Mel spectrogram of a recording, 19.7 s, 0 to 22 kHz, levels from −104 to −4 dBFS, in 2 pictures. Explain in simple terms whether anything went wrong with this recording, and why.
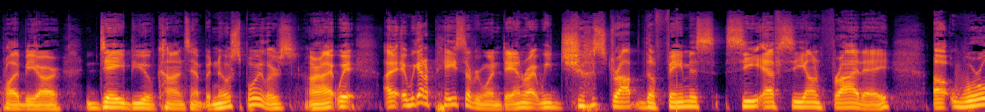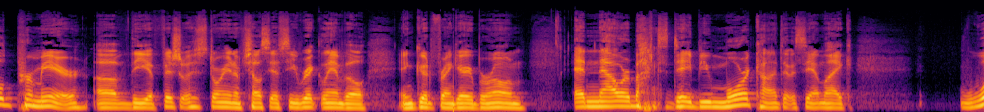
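Yes, two small things went wrong in this speech. At 6.76 seconds the sound jumps ahead by a tiny sliver. At 14.38 seconds it happens again, with a bigger jump, about three times as long, a few hundredths of a second. The likely cause is a dropped buffer (overrun). The recording program fell behind, and a chunk of sound was overwritten before it was saved. The audio on either side was then stitched together with no gap.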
